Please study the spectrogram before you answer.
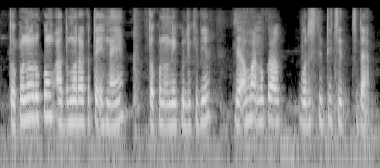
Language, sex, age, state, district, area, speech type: Santali, female, 45-60, West Bengal, Birbhum, rural, spontaneous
